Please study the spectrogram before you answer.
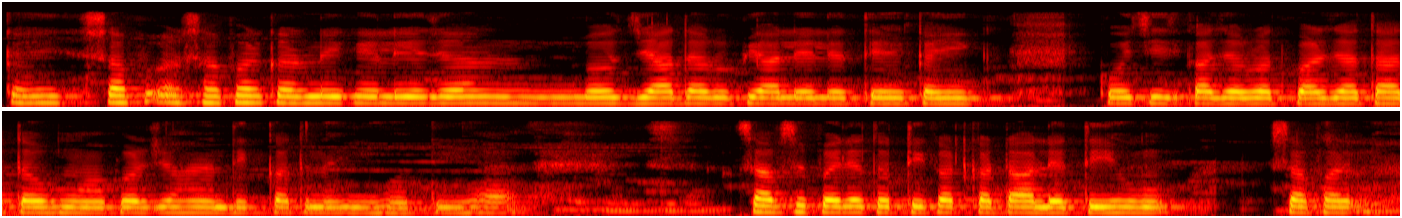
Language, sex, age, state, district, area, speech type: Urdu, female, 45-60, Bihar, Khagaria, rural, spontaneous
